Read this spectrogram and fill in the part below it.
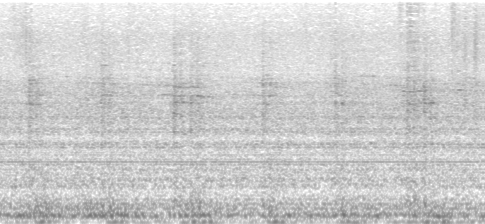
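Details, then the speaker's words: Train rolling over a bad rail weld after the rail was ground: a repeating clack about once a second. Nothing bounces now, but the sides of the weld are suspected to still catch the wheel edge. "down still making noise as you can hear but nothing's bouncing anymore so I think it's what it is is they took the surface off but where the bad weld is is still a little bit on the sides where that uh wheel Edge that goes around still catching that"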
